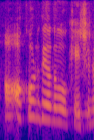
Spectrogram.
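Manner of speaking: high quoted voice. Retold or imitated. Retold friend's reply, high voice.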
